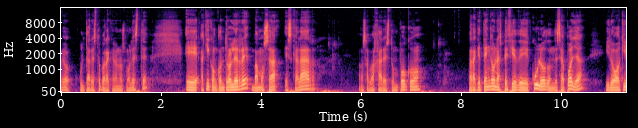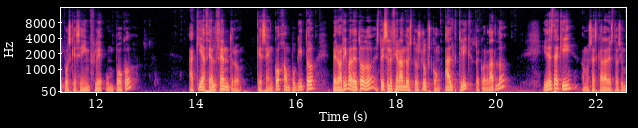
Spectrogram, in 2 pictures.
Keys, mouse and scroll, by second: 2.2 scroll up 1, 3.8 s, 4.9 click, 5.3 z, 6.3 click, 7.3 ctrl+r, 9.1 click, 9.8 s, 12.2 s, 12.2 click, 12.8 ctrl+r, 13.5 click, 14.4 s, 15.2 click, 16.3 alt+click, 18.1 alt+click, 18.9 alt+click, 22.5 click.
